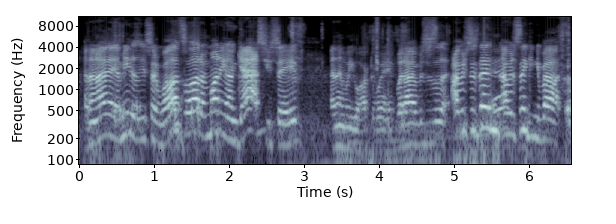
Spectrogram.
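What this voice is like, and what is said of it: Usual voice. Nothing is said of it.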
